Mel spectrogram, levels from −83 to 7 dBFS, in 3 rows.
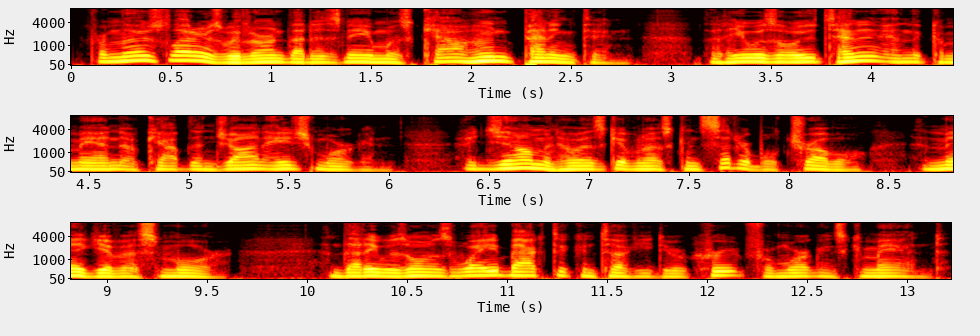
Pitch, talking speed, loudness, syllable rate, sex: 135 Hz, 235 wpm, -17 LUFS, 6.5 syllables/s, male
